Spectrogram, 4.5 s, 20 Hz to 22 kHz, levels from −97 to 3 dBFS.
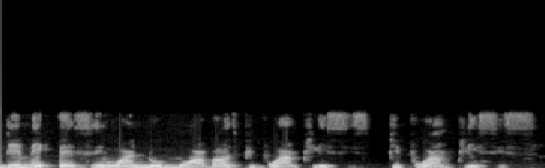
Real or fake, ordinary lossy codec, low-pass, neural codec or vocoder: real; none; 7.2 kHz; none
